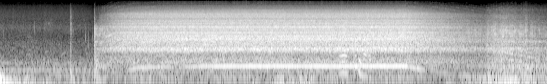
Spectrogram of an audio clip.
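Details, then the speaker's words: SunJoe electric wood chipper, switched to forward and running empty with no load: a click, then a loud, even high-pitched whirr about as loud as a shop vac, holding about six seconds and winding down. Normal no-load running. "It's about as loud as your shop vac, maybe a little louder. So we're hearing protection for extended periods of time."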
